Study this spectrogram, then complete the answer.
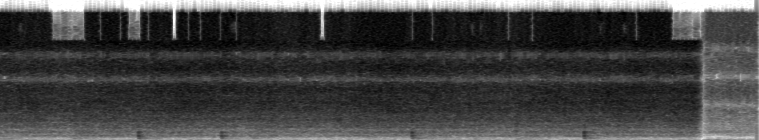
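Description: Chopped ginger and garlic sizzle steadily in a hot pan for mushroom masala, with a few soft stirring scrapes at regular intervals before the sound cuts off abruptly near the end.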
